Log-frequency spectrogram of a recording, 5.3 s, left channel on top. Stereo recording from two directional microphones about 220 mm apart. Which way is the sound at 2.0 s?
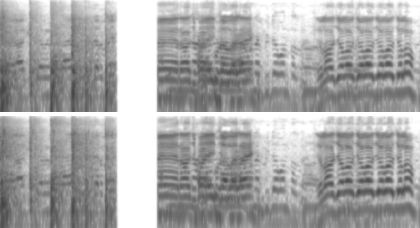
5° right (ahead or behind).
